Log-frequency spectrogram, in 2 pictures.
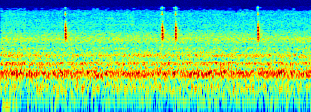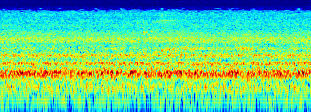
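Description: Faint steady hum and hiss of a workbench room, with a few soft clicks about half a second in, a pair near two seconds and one more near two and a half seconds, from the oscilloscope's controls being turned.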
